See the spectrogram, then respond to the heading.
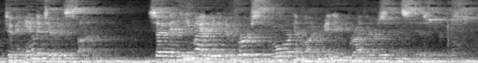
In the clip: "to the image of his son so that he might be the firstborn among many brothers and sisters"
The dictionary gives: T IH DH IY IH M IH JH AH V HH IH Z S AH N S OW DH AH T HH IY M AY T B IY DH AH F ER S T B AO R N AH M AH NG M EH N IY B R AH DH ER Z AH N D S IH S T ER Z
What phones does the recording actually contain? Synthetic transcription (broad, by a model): T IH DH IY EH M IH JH AH V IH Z S AH N S OW DH AH T HH IY M AY T B IY DH AH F ER S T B AO R N AH M AH NG M EH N IY B R AH DH ER Z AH N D S IH S T ER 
